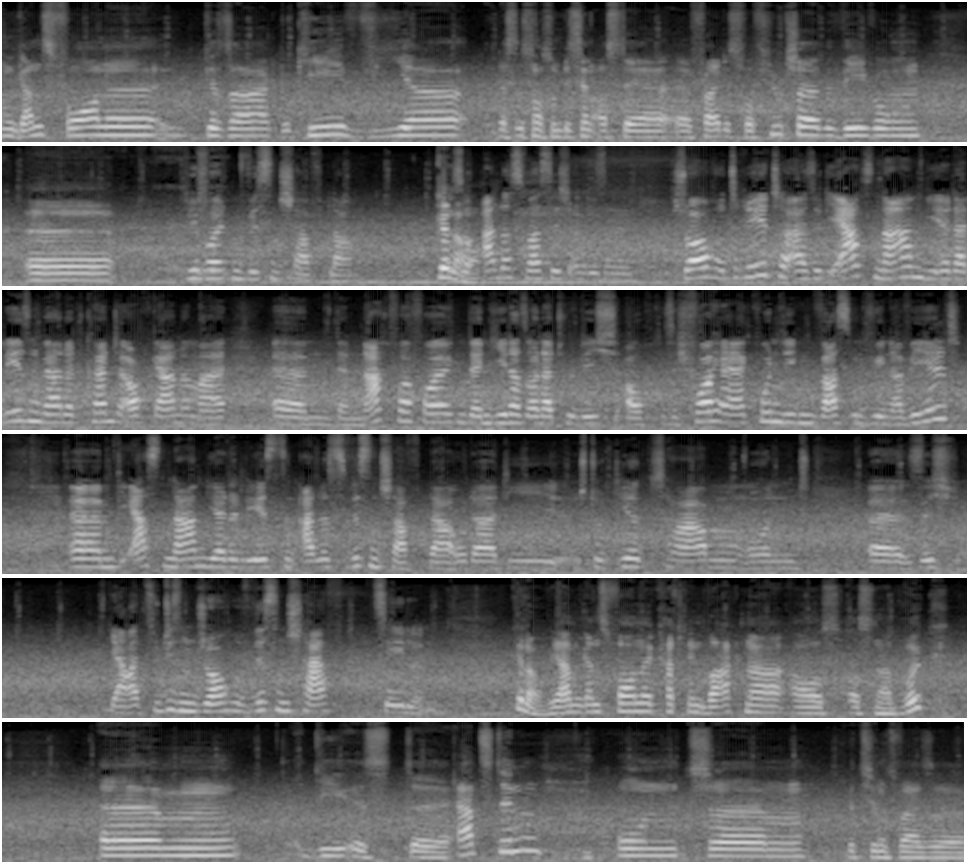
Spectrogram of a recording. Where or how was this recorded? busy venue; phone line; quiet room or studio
busy venue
